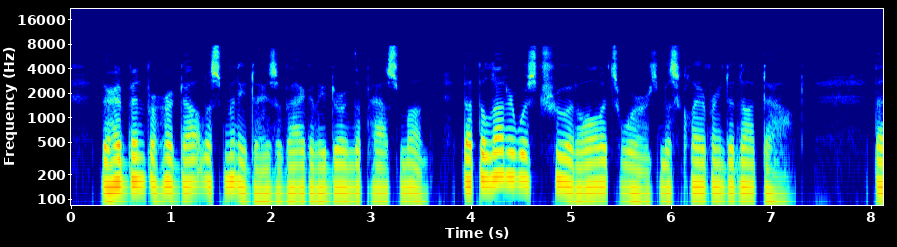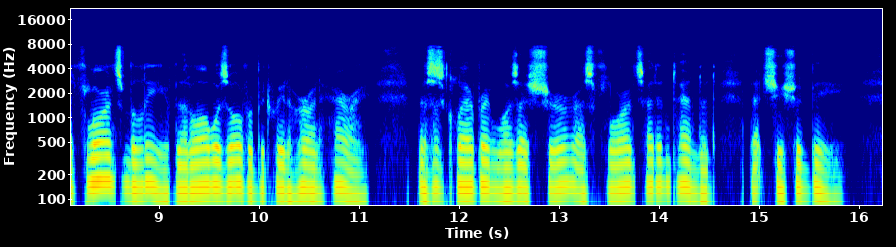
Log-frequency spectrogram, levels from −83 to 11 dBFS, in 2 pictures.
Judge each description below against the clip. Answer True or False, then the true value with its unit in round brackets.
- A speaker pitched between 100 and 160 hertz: True (135 Hz)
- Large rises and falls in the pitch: False (3.0 semitones)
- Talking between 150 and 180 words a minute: False (190 wpm)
